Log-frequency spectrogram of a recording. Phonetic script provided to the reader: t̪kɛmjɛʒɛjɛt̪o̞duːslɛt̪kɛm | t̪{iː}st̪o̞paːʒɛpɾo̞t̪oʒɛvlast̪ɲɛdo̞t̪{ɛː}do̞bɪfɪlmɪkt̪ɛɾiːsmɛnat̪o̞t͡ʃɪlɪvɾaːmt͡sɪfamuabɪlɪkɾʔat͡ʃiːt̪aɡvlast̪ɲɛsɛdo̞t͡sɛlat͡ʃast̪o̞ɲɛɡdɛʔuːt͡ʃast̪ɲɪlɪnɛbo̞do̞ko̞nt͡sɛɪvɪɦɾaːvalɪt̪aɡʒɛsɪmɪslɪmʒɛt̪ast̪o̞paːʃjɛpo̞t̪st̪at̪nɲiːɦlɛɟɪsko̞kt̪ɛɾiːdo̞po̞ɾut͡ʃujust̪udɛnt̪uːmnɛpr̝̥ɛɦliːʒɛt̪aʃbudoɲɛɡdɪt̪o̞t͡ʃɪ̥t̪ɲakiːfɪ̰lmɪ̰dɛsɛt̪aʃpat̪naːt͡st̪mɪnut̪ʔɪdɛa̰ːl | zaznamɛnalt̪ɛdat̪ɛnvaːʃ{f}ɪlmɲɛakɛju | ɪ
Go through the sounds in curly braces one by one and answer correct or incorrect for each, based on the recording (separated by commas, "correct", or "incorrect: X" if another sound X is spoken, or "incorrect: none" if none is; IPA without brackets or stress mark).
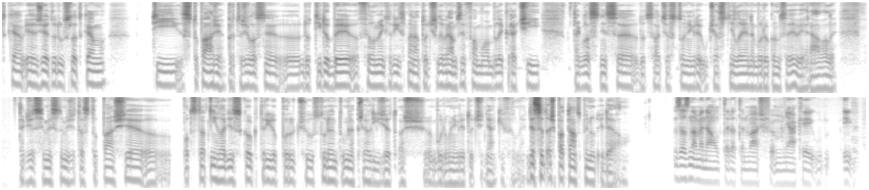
correct, incorrect: iː, correct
